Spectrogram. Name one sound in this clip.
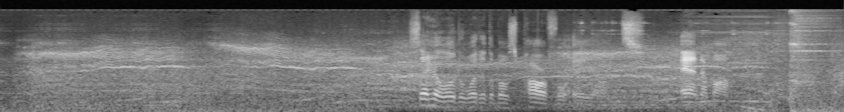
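A monster roars loudly.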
